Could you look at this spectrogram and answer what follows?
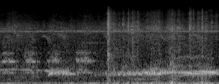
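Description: Pigeons or doves at a breeding farm coo softly in repeated low notes while wings flap in short bursts nearby, with a sharp clatter partway through.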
